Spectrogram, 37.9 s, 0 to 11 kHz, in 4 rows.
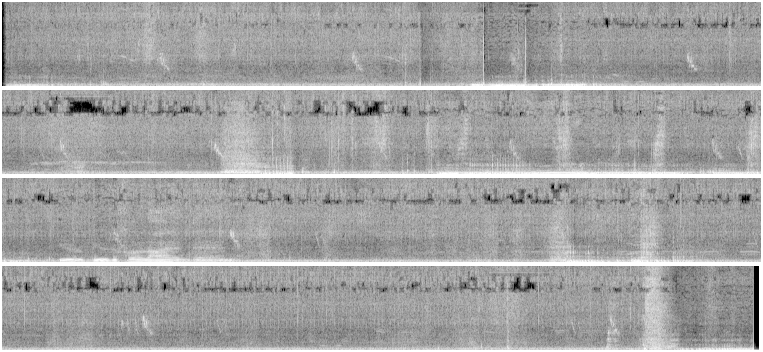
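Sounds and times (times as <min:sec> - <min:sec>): lion sneezing: 0:12.2 - 0:13.3, 0:14.2 - 0:22.4, 0:25.7 - 0:29.4, 0:35.9 - 0:37.8.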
